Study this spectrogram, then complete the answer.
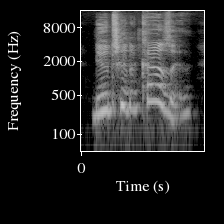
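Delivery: ordinary talk, nothing marked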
